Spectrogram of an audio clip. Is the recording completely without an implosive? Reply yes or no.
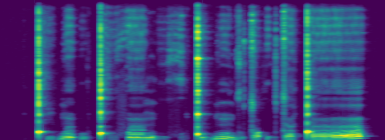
yes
